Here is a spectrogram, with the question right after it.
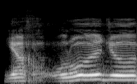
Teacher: خا ساکن کو ہلانا نہیں، خا حروف مستعلیہ میں سے پور پڑا جائے گا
